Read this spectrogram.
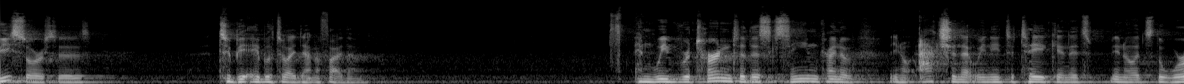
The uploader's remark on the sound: Recorded on July 23, 2023 at Waialae Baptist Church.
